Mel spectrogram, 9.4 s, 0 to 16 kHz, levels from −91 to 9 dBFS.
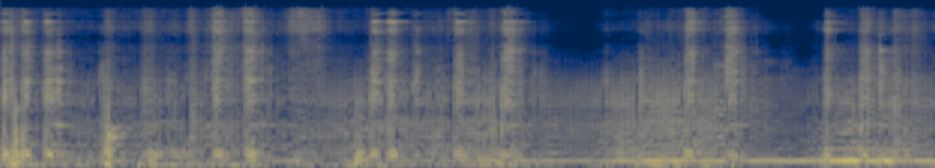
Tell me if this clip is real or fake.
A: fake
